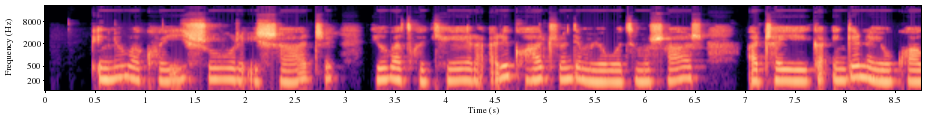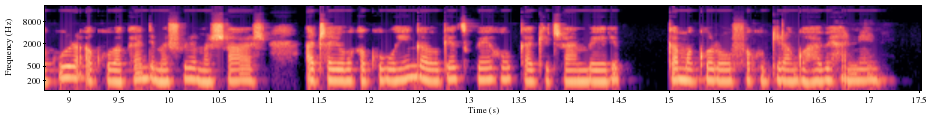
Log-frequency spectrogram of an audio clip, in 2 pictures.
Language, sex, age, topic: Rundi, female, 25-35, education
